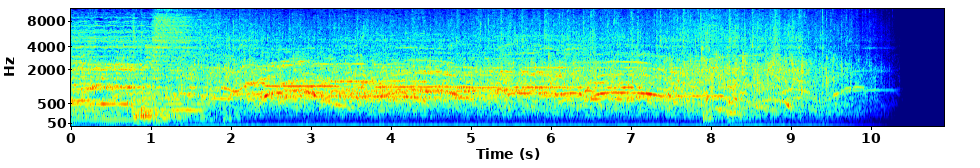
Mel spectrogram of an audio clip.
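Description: A rock band with horns holds its final chord, which stops about two seconds in. A concert crowd then cheers, shouts and applauds. The sound fades out near the end.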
